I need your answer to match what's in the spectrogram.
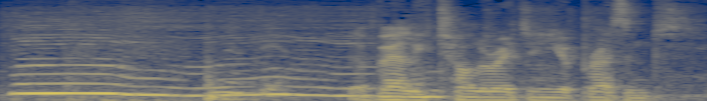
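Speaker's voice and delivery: dry put-down. Acted. Mocking the serving wench.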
